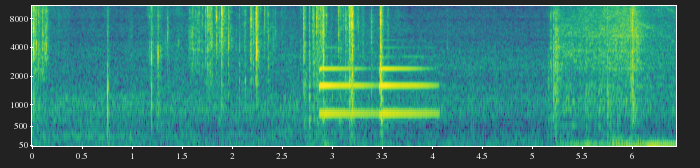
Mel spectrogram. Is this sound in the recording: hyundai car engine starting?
yes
